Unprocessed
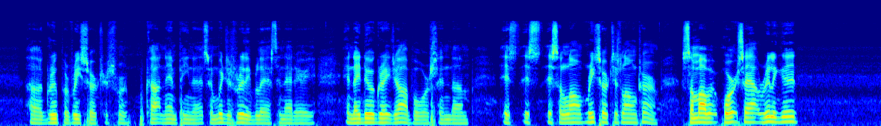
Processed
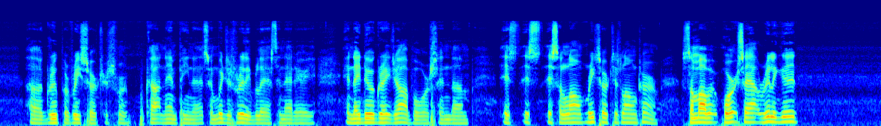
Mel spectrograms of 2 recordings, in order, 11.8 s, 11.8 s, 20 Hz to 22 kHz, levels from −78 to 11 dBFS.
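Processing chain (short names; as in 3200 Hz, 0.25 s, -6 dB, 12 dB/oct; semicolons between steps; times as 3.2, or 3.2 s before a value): 7.83–9.19 high shelf 2500 Hz -9 dB; gain +3.5 dB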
